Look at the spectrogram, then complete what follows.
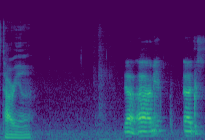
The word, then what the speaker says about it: Tyrion: to be called tyrion um it's actually tyrion that's how you pronounce it that's how you it's that's how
